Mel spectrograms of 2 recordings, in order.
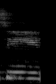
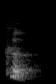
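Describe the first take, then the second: First: The letter is said as its alphabet name. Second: The letter is said as its short sound. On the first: "వాటిల్ని letter names అంటాము" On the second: "the sounds what we are pronouncing"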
